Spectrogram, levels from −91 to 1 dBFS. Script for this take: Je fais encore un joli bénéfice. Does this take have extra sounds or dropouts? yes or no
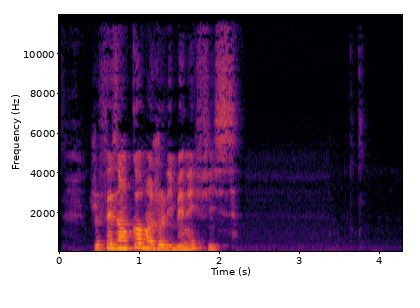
no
